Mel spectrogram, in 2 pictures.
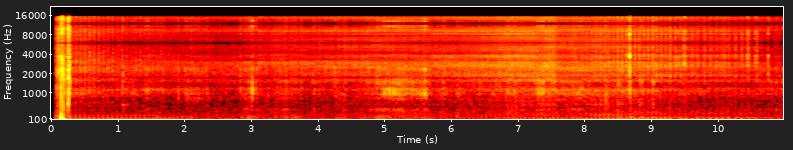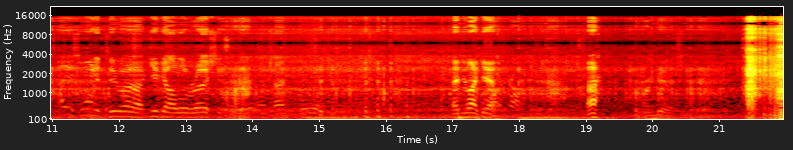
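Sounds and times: motorcycle idling: 0.2 - 21.9.

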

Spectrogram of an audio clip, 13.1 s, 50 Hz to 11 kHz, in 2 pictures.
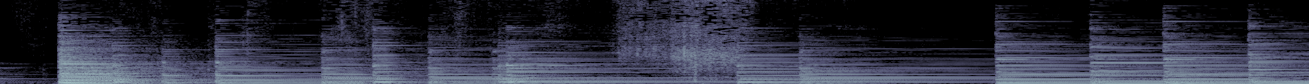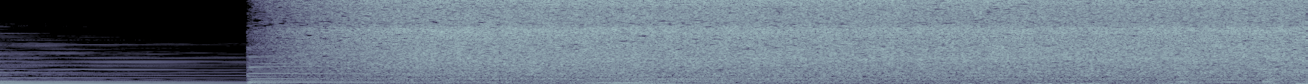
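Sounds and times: solo piano music: 0.0 - 11.4.

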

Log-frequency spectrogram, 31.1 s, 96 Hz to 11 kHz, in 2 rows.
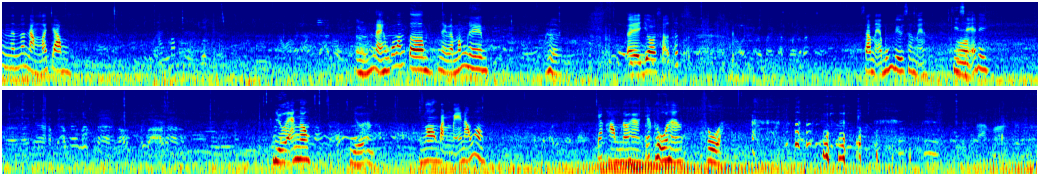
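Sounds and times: background chatter of voices: 0.0 - 31.0
low hum of street noise: 0.0 - 31.0.

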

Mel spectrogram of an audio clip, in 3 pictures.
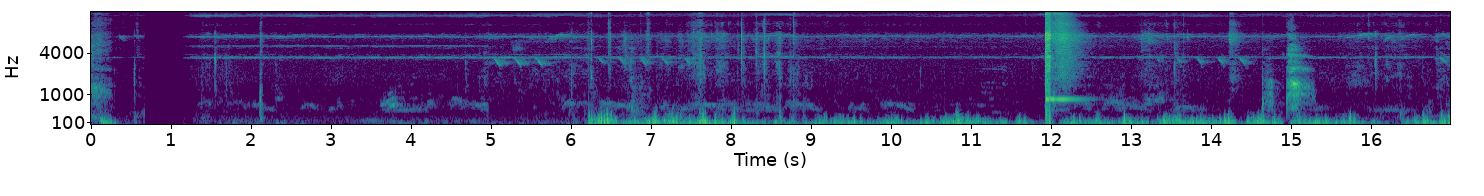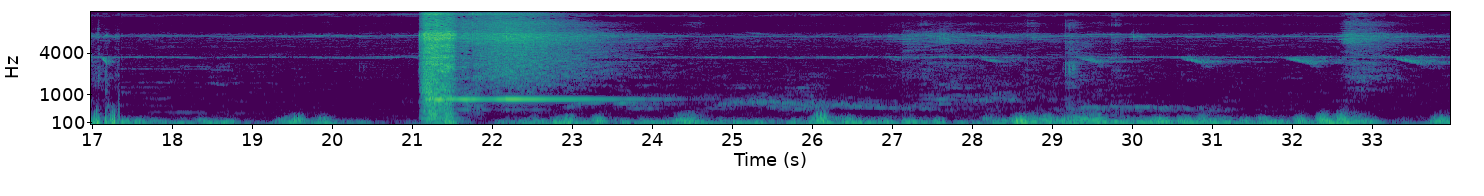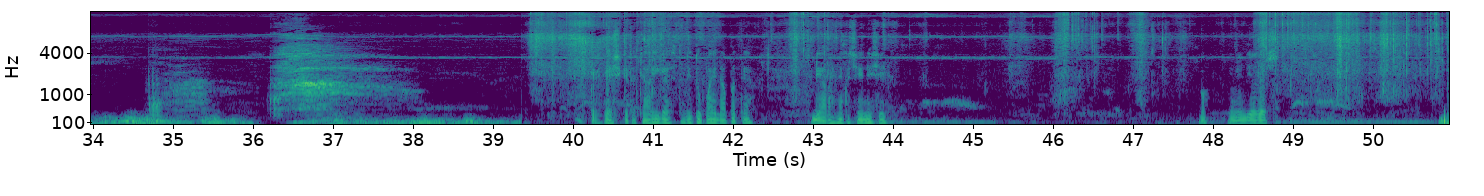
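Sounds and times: brief ringing tone: 12.0 - 12.7, 21.1 - 24.6
hiss: 21.1 - 23.1, 32.4 - 33.9.

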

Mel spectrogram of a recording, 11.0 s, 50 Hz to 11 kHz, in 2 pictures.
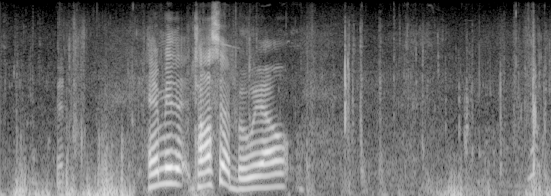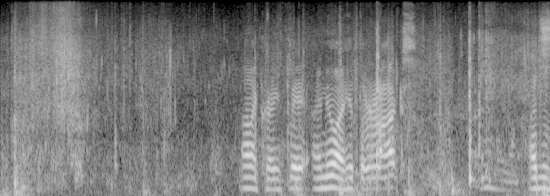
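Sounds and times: waves lapping against boat hull: 0.0 - 11.0.

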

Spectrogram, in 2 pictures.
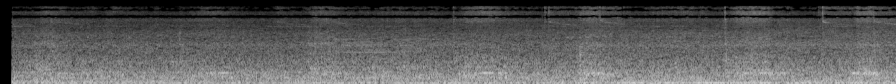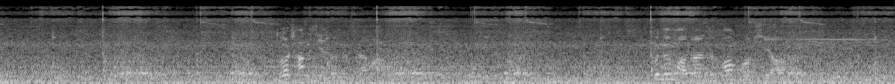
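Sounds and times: machine mechanical drone: 0.1 - 17.9.

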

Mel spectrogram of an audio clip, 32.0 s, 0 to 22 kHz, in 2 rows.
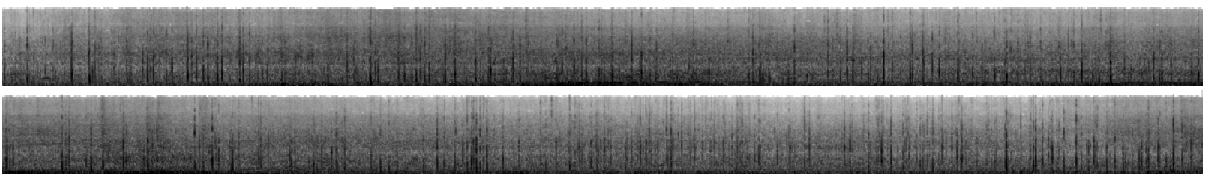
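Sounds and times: low traffic rumble: 0.0 - 32.0
rain falling on wet pavement: 0.0 - 32.0.

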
